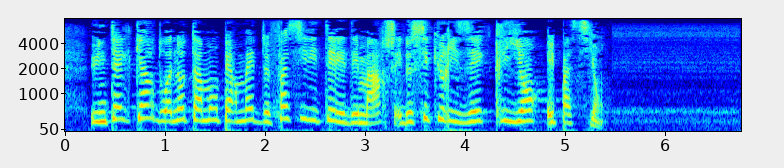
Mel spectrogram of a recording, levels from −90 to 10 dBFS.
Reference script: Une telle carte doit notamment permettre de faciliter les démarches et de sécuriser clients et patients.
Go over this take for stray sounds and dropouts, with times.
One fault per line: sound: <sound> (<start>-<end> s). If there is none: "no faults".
no faults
